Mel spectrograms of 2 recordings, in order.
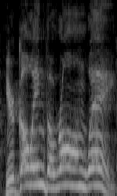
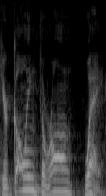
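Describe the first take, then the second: First: High, slow stretched-out yell; retold shout. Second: Slow, deliberate and even; slow, echoing line. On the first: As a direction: call it long across the lanes. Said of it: "and they shout". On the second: Shown as a demonstration. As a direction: let it linger like a memory. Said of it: "going through my head all week".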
